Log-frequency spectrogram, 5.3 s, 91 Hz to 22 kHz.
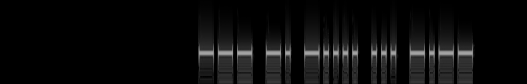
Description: Morse code, heard as a keyed tone, about 25 wpm, 700 Hz. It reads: ON6SY
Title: DXCC-100 Call Signs - 5 Characters - 25wpm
